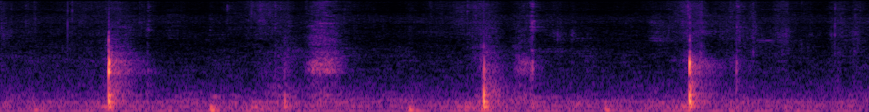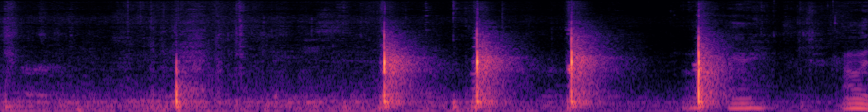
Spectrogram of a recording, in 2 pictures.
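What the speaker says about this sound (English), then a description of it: "Okay, I'm gonna chop this up" A knife chops cooked spatchcock chicken breast on a board, making about a dozen sharp, close thuds at an uneven pace, faster toward the end.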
